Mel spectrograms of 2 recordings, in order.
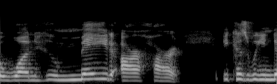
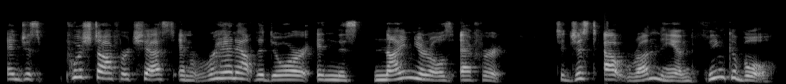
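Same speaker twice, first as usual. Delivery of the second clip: ordinary talk, nothing marked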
